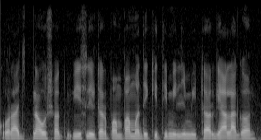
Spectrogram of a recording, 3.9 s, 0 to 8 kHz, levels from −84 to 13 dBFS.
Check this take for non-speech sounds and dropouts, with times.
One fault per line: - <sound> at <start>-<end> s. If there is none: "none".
- dropout at 0.4-0.5 s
